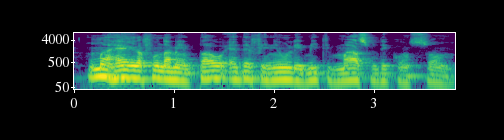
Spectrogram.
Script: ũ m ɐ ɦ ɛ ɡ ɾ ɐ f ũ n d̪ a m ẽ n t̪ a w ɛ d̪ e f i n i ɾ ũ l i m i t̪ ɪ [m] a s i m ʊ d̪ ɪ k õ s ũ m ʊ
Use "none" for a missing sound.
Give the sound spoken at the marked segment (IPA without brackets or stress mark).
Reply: m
